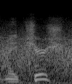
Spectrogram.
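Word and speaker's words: Mečíř: he'll Aslam may cheer may we finally put the pronunciation of his name at rest yesterday if you watch us referring to him as major Sh and that is as close as we could come to the correct check out of Akron but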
